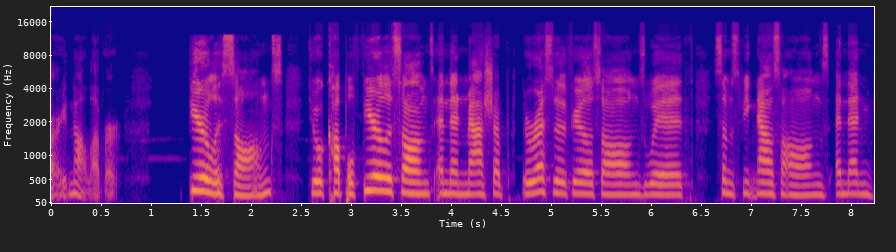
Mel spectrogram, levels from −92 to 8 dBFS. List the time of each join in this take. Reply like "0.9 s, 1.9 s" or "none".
4.6 s

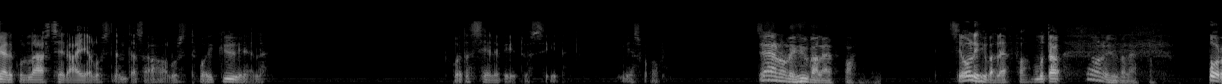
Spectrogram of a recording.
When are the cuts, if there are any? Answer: none

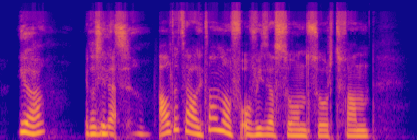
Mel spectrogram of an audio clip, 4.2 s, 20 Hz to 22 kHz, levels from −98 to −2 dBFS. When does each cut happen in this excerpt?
2.0 s

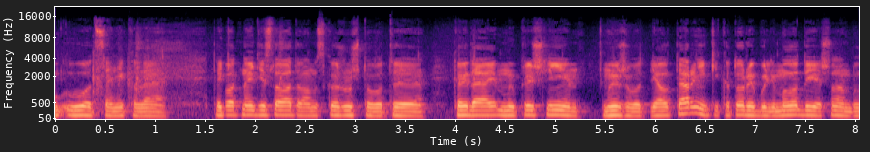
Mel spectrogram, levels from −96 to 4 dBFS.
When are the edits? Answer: 1.7 s, 3.8 s, 5.3 s, 5.9 s

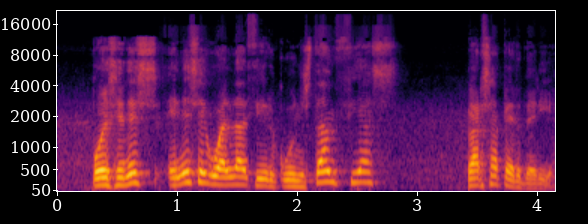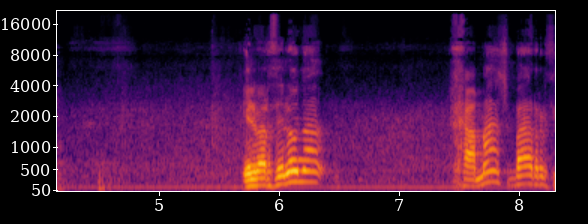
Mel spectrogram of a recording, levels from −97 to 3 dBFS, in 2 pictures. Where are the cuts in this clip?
1.0 s, 1.6 s, 3.4 s

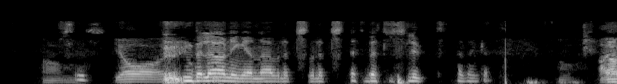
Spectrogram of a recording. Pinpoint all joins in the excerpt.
1.0 s, 3.1 s, 4.5 s

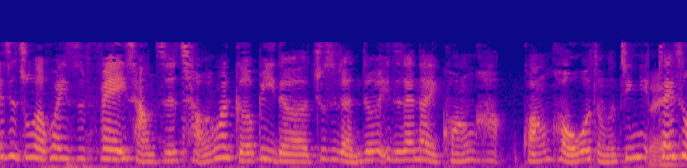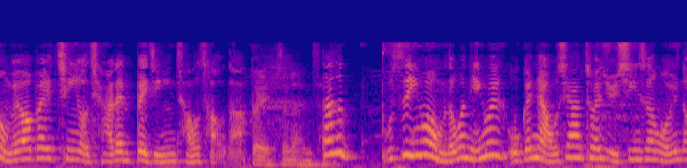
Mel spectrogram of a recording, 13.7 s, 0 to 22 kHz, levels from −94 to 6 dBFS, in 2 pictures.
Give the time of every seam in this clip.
none

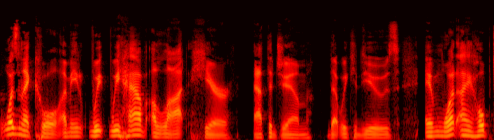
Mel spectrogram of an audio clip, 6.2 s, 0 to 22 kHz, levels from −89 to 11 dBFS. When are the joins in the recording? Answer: none

